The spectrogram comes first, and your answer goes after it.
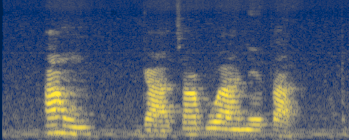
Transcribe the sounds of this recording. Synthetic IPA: a˦ŋʷʊ˦ | ɡa˨a˨t͡ʃa˦ɡ͡bʊ˦a˦ɲe˦ta˦˨

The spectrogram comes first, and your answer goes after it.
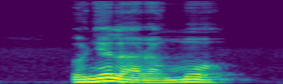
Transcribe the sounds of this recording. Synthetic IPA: o˦ɲe˦la˨ɾa˨m̩˦mʊ˦ɔ˦

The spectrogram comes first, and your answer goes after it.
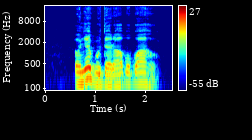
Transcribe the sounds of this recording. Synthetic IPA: o˦ɲe˦ɡʷu˨te˨ɾɔ˦k͡pʊ˦k͡pʊ˦a˦ɦʊ˨

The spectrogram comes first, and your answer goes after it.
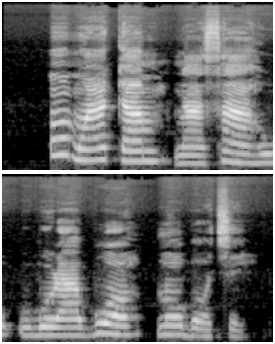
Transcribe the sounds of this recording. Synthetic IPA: ʊ˦mʊ˨a˦ka˦m̩˦na˨a˨sa˦a˨ɦʊ˦u˨ɡ͡bo˨ɾa˨a˨bʊ˦ɔ˦nʊ˦bɔ˨t͡ʃɪ˨

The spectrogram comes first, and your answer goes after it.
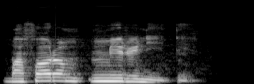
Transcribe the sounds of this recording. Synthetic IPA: ɡ͡ba˨fɔ˦ɾɔ˦m̩˦m̩˦mi˦ɾi˦ni˨te˨

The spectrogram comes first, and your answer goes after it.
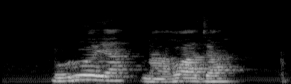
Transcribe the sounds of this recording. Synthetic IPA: k͡pu˨ɾu˦o˦ja˦na˨a˨ɦʊ˦a˦d͡ʒa˦

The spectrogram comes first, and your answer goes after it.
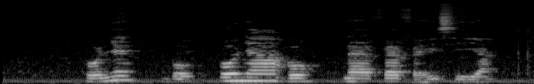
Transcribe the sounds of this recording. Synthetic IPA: o˨ɲe˦ | bʊ˨ | o˦ɲe˦a˦ɦʊ˦ | ne˦fe˦fe˨i˦si˦ja˦

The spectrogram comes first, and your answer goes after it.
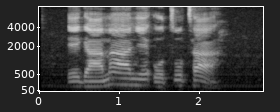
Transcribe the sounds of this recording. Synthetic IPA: ɪ˨ɡa˨a˨na˦a˦ɲɪ˦ʔʊ˨tʊ˦taː˦˨

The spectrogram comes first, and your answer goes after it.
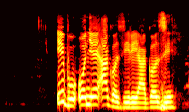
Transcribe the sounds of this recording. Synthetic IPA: ɪ˦bʊ˨ʔo˦ɲe˦a˦ɡɔ˨zi˨ɾi˨a˨ɡɔ˦zi˦

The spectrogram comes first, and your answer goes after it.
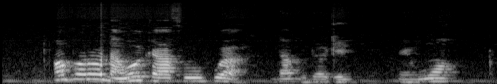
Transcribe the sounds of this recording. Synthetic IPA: ɔ˦bʊ˦ɾʊ˦na˨ŋʷo˦ka˦a˦fu˦u˦kʷu˦a˨ | da˦k͡pʊ˨do˦ɡe˦ | e˨ŋʷ˦ɔ˦

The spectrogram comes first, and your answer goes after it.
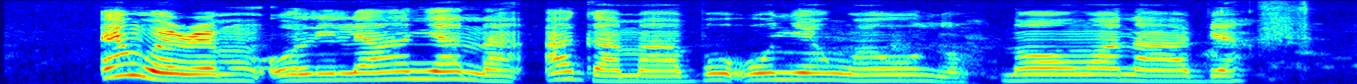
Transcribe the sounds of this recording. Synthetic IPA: e˦ŋʷe˨ɾe˨m̩˨o˨li˨la˦ɲa˦na˨a˦ɡa˨m˨a˨a˨bʊ˦o˦ɲe˦ŋʷe˨ʊ˦lɔ˨nɔ˦ŋʷa˦na˨a˨bja˦

